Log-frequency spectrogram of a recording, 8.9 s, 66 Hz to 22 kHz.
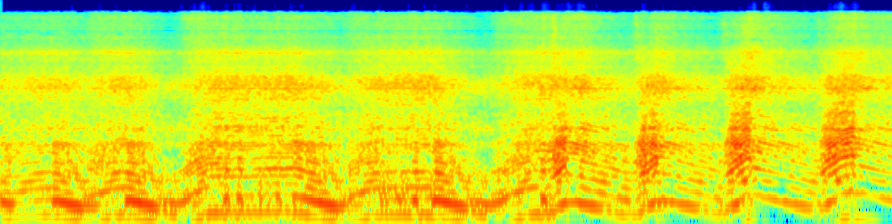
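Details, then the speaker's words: Honda CB/GL/MP/Tiger single-cylinder motorcycle after changing ignition timing to 17.5 degrees to fix kick-starter kickback: three quick clean throttle blips dropping back to steady idle; normal revving. "Baik, kita coba hidupkan. Oke, untuk lamsannya oke ya. Untuk gas-gasannya kita lihat di sini."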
